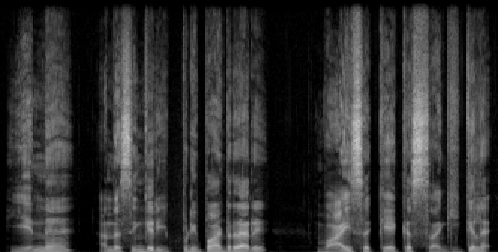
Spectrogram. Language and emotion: Tamil, disgusted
